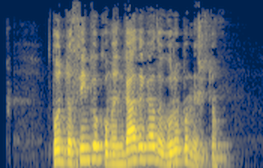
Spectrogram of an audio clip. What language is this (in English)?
Galician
